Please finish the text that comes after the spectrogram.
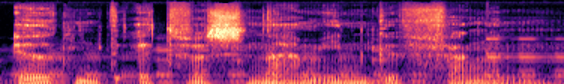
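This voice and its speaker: A man's voice: low-pitched, normal speed, music in the background. A man narrating a radio drama in a scripted, literary style.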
